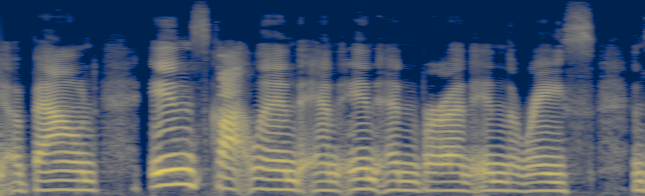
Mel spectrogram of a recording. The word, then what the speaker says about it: Edinburgh: who are like us you may be tempted to read this word here on the sweatshirt and say Edinburg Edinburg but we don't say it like that nope now you know the official way to say it and if you're confused it is Edinburgh it's a little bit soft on the end but if it feels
